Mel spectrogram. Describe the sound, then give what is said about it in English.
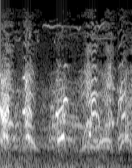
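A chorus of dogs yipping and barking at a sled-dog race gathering at a central Wisconsin country club, with many overlapping high, excited barks and yelps that rise and fall in a loud, continuous clamor. “the peace and quiet of this central Wisconsin country club is shattered by the barking and baying of hundreds of dogs.”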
